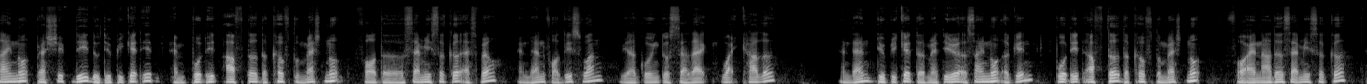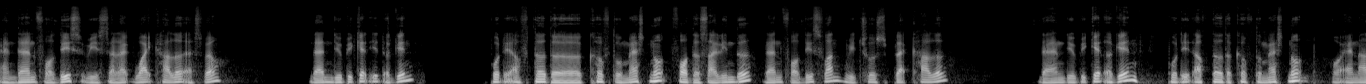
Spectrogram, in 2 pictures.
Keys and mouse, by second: 0.5 shift+d, 2.5 click, 5.7 click, 6.3-7.8 drag, 8.8 click, 9.0 middle click, 9.4 shift+d, 10.1 middle click, 10.4 click, 11.3 middle click, 14.0 middle click, 15.3 click, 16.7 click, 17.4 shift+d, 18.2 middle click, 18.4-20.1 drag, 20.3 middle click, 20.4 click, 21.4 click, 22.6-23.7 drag, 24.4 middle click, 24.6 shift+d, 25.4 click.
